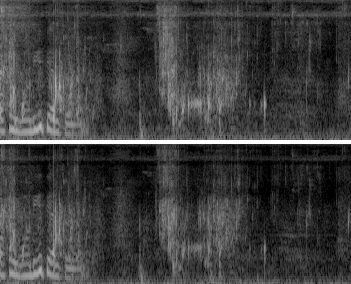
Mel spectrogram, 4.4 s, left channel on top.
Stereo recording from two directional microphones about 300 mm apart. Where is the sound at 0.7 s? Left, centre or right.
Left.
